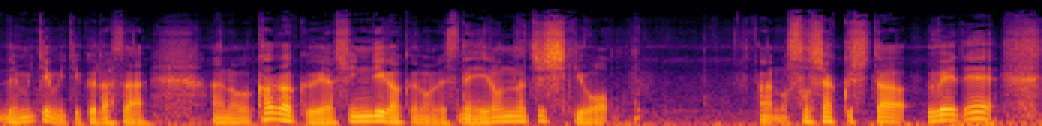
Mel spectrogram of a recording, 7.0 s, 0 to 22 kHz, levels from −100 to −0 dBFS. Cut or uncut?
uncut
